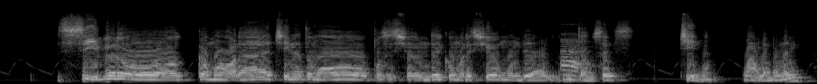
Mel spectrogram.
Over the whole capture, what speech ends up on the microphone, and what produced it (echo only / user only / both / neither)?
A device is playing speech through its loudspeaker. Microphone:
both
